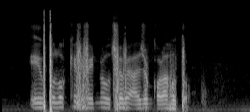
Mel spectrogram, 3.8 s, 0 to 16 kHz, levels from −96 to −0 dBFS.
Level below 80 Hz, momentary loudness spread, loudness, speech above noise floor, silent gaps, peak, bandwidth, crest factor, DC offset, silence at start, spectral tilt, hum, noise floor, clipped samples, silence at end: -50 dBFS; 11 LU; -35 LUFS; 36 dB; none; -6 dBFS; 11 kHz; 30 dB; under 0.1%; 0.45 s; -5.5 dB/octave; none; -71 dBFS; under 0.1%; 0.95 s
